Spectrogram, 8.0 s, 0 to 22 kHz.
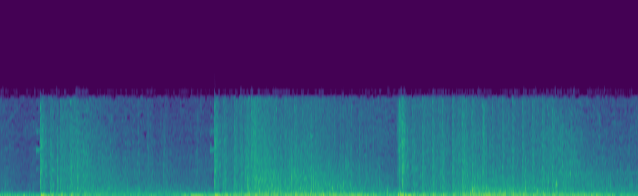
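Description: Sustained video game gunfire from Returnal on PS5, with dense, loud bursts of shots that surge at about half a second, near three seconds and at five seconds, with no talking over them.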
